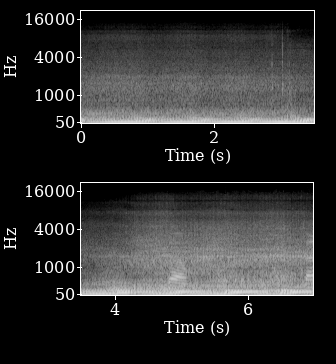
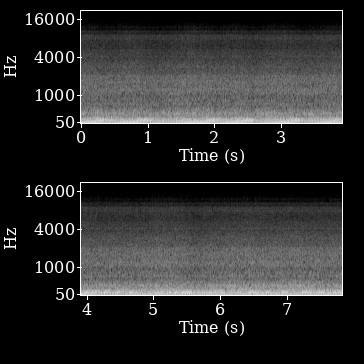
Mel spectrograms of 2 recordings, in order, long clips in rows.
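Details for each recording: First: High-compression Honda D16Z6 build after valve lash, while setting timing to 16 degrees: the idle rises and sags about once a second without settling. Owner suspects the fueling and had previously run it lean on purpose because lean smoothed this. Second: High-compression Honda D16Z6 build after valve lash, with the mixture leaned out: low, steady idle with an even beat, slight cam lope and occasional lean pops. It's much better and the motor is much quieter.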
